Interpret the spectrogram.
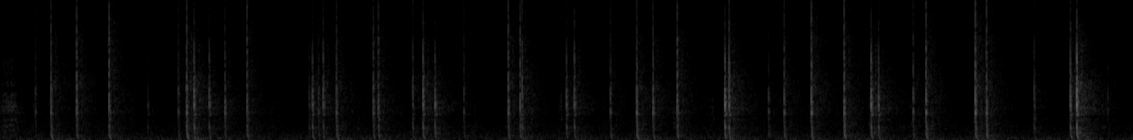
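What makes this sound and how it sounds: Long red acrylic nails tap and scratch across a large solid wooden dining tabletop. Some thirty quick, dry clicks come in an uneven rhythm, with brief scratchy strokes between them. The sound is bright and crisp with almost no low end, and each tap dies away at once.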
